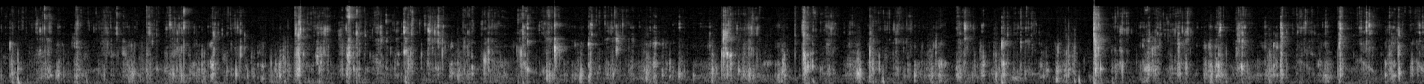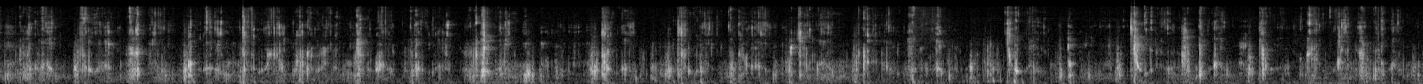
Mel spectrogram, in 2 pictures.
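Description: Close-miked chewing of hamburger-shaped gummy jelly candy: a continuous run of quick mouth clicks and smacks.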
